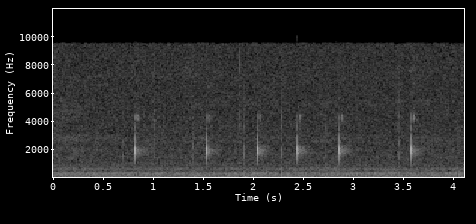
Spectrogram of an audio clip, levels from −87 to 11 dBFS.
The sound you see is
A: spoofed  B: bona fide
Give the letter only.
B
